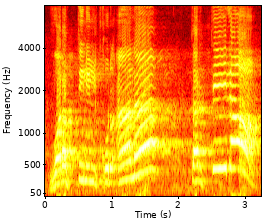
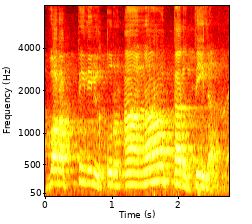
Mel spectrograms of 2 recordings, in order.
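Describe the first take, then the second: First: Commanding shout. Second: Said in the usual way. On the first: Shown as a demonstration. Preacher repeats God's command to the crowd, shouting. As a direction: thunder out "তারতিলা" as a divine order. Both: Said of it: "আমার order".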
